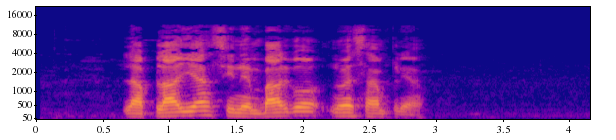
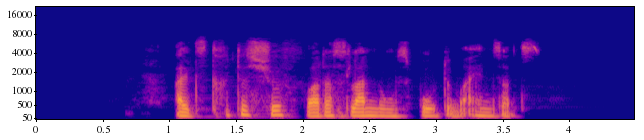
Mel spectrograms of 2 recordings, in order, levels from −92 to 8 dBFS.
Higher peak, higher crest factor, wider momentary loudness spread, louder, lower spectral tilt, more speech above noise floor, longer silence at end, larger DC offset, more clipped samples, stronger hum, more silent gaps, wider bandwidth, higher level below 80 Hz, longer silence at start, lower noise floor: about the same, -4 dBFS vs -2 dBFS; about the same, 20 dB vs 20 dB; first, 16 LU vs 8 LU; about the same, -21 LUFS vs -23 LUFS; second, -4 dB/octave vs -8.5 dB/octave; second, 47 dB vs over 68 dB; first, 1.25 s vs 0.8 s; neither; neither; second, none vs 50 Hz at -45 dBFS; neither; first, 11.5 kHz vs 6.6 kHz; second, -66 dBFS vs -60 dBFS; second, 0.65 s vs 1.05 s; second, -68 dBFS vs under -90 dBFS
